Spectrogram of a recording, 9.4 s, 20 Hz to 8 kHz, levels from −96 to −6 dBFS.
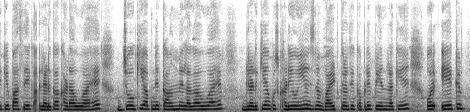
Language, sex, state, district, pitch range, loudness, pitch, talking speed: Hindi, female, Karnataka, Dakshina Kannada, 235-260 Hz, -15 LUFS, 250 Hz, 195 wpm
